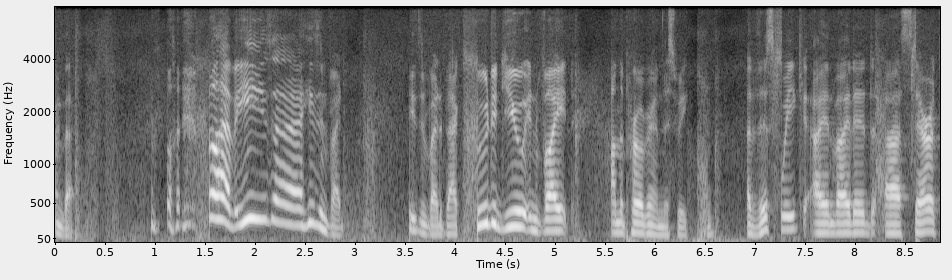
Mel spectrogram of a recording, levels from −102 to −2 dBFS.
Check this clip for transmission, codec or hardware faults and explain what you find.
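The speech shows repeated voice-detector faults on the call path. Its G.722 coding has nothing above 8 kHz. That ceiling is a flat cut across the spectrogram and not a fault in itself.

Sound chopped by the voice detector occurs at 0.20–1.54 s, 6.32–7.26 s and 8.20–8.60 s. The sender's detector likely flicked between sending and muting, swapping quiet parts for synthetic fill. The sound turns choppy. The waveform shows ragged gaps, and the spectrogram shows smooth noise patches between detailed speech.

Comfort noise in place of the background appears at 2.88–3.54 s and 5.20–5.56 s. Transmission likely paused, and the receiver generated shaped noise instead. The background becomes featureless and about 5 dB and about 4 dB quieter. On the spectrogram the texture goes uniform, and the waveform envelope drops slightly.

Sound dropped by the voice detector happens at 4.08–4.22 s. The detector likely mistook quiet speech for background, and roughly 130 ms of sound disappears under steady noise. 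The waveform falls abruptly to a low, even floor. The spectrogram loses harmonic structure until sending resumes.

Onset clipped by the voice detector occurs at 5.54 s. The detector was likely late to notice speech resuming, so the first 20 ms was never sent. The sound starts abruptly. The waveform jumps straight from flat noise into speech, with no gradual rise.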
